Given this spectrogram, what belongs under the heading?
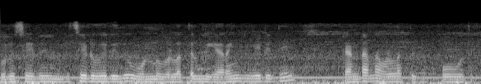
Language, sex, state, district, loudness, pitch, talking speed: Tamil, male, Tamil Nadu, Kanyakumari, -16 LUFS, 120 Hz, 150 wpm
